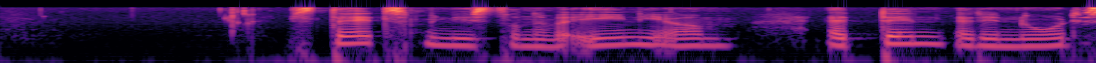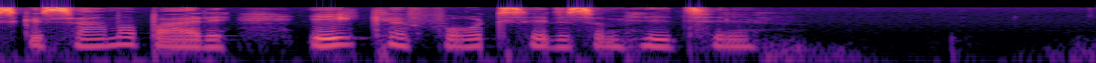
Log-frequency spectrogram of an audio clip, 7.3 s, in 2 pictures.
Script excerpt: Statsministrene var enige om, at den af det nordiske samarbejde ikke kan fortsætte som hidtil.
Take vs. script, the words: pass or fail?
pass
